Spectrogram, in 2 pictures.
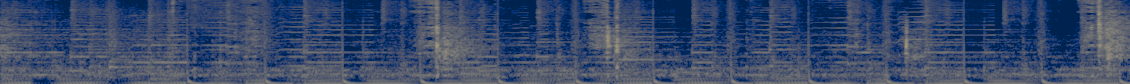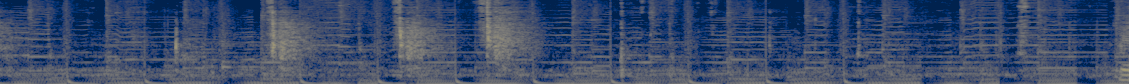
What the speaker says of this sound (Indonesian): Kita potong kentangnya berbentuk dadu ya, berbentuk kotak-kotak seperti ini kurang lebih ya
